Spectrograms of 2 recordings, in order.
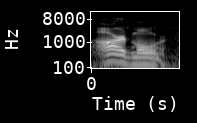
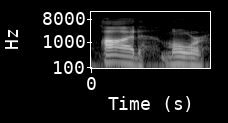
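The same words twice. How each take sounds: First: Said in the usual way. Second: Oddmore said with the r dropped, like Odd-more; local Oddmore. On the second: Retold or imitated. Locals naming their own town, southern Oddmore with no r. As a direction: Oddmore as the Ardmore locals say it, in a light southern accent. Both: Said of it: "Over there they pronounce it Oddmore".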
